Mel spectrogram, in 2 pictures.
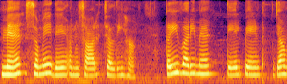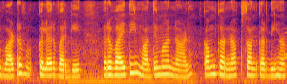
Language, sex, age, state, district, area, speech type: Punjabi, female, 18-30, Punjab, Ludhiana, urban, spontaneous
